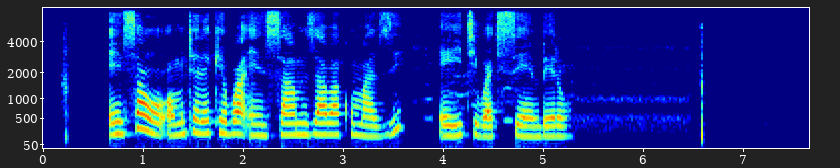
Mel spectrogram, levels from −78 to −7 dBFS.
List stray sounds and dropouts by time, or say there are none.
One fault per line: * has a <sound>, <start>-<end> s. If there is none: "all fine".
all fine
